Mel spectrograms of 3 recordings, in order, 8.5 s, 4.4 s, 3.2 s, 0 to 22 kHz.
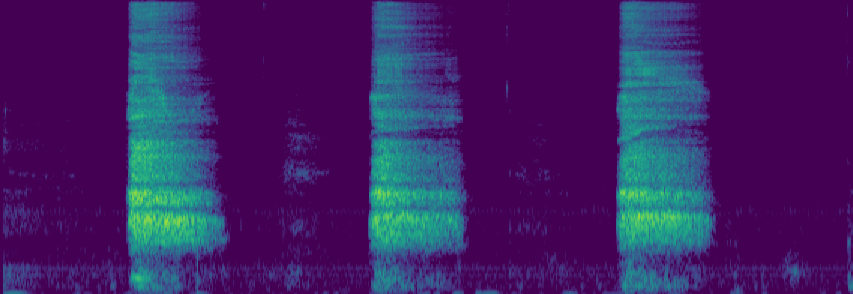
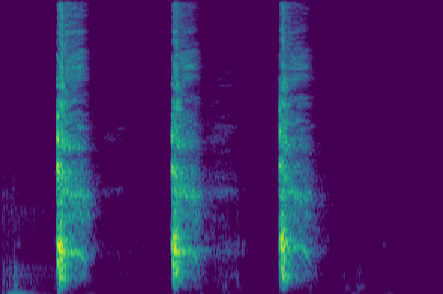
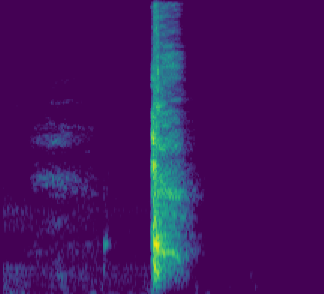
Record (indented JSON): {
  "exhalation_length": "8.5 s",
  "exhalation_amplitude": 22399,
  "exhalation_signal_mean_std_ratio": 0.43,
  "three_cough_length": "4.4 s",
  "three_cough_amplitude": 32768,
  "three_cough_signal_mean_std_ratio": 0.26,
  "cough_length": "3.2 s",
  "cough_amplitude": 32768,
  "cough_signal_mean_std_ratio": 0.2,
  "survey_phase": "beta (2021-08-13 to 2022-03-07)",
  "age": "45-64",
  "gender": "Female",
  "wearing_mask": "No",
  "symptom_none": true,
  "smoker_status": "Never smoked",
  "respiratory_condition_asthma": false,
  "respiratory_condition_other": false,
  "recruitment_source": "REACT",
  "submission_delay": "2 days",
  "covid_test_result": "Negative",
  "covid_test_method": "RT-qPCR",
  "influenza_a_test_result": "Negative",
  "influenza_b_test_result": "Negative"
}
